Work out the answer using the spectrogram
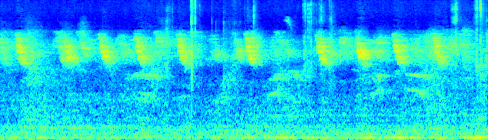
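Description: A small bird chirping repeatedly in the background, short falling chirps about two to three times a second, over a low rumble, with one brief click about three seconds in.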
